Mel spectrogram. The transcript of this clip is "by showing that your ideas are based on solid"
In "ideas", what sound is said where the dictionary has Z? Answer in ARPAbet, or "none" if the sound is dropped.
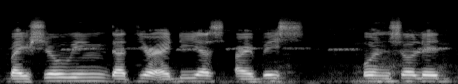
S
